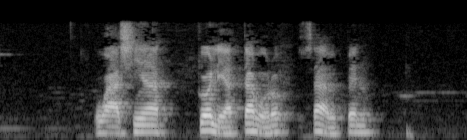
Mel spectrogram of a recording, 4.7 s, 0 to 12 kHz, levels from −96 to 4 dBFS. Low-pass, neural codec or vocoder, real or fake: 7.2 kHz; none; real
